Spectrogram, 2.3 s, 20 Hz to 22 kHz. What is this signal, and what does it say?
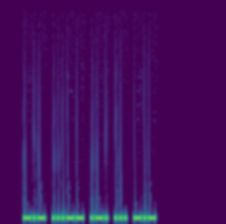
Morse code, heard as a keyed tone, about 51 wpm, 700 Hz. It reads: K3RSK
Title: USA Call Signs - 5 Characters - 3x Character Spacing - 50wpm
